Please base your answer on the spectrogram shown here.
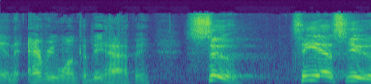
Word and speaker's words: tsū: Sue, TSU. It's pronounced Sue though.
